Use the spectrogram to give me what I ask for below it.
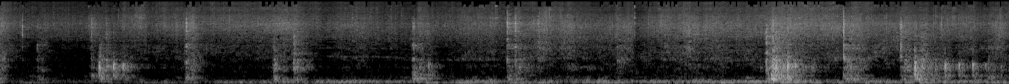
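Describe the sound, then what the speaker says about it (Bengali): Boiled mashed potato being stirred with spices in a pan, repeated scraping strokes over a constant low sizzle, close and fairly steady for the whole stretch. "আলুটাকে আগে থেকে সেদ্ধ করে ম্যাশ করে নিয়েছিলাম। এরপর ভালো করে এই মশলার সাথে মিশিয়ে নিচ্ছি।"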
